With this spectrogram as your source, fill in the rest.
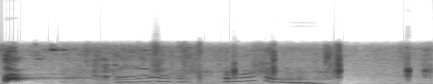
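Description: A small dog whines in high, rising and falling cries.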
